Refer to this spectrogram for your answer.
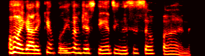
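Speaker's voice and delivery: high, mock-giddy, gushing fake excitement. Mocking people who keep posting TikTok dance videos: mocking fake excitement. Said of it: "With that stupid look on their face".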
